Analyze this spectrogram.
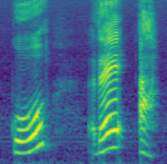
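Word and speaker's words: Corea: 뜻을 가지게 된다라는 거고, 뒤에 아오 모음이 오게 되면 쌍기역의 소리를 가지게 돼요. 그래서 얘 같은 경우에는 꼬, 레, 아 이런 식으로 끊어서 발음을 해주면 되는 거죠.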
